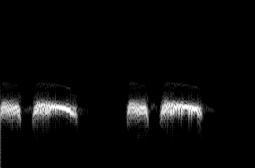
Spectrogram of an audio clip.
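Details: Decoy spotted dove urging wild doves closer with its coo. Two loud, mellow phrases, each a short coo joined to a longer sustained note, separated by a short pause.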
